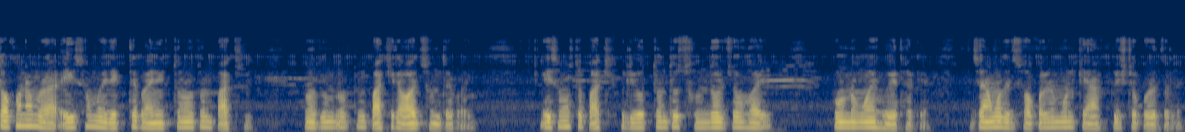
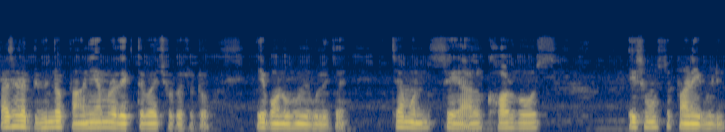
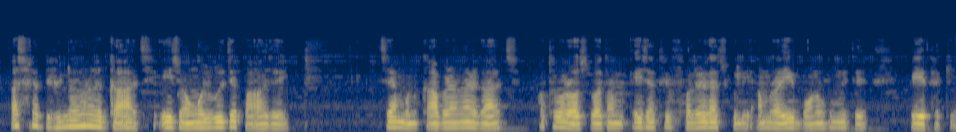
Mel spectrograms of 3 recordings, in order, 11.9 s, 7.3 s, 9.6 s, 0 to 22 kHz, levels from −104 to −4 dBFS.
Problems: none marked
